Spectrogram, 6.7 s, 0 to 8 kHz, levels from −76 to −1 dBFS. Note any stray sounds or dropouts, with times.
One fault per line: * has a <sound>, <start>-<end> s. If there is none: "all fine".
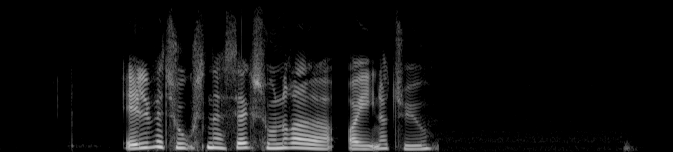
all fine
